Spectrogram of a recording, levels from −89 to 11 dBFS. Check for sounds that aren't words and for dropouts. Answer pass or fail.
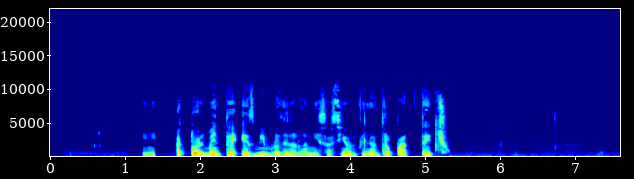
fail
